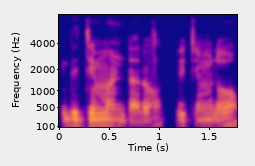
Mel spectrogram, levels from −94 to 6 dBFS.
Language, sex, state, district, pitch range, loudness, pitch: Telugu, male, Telangana, Nalgonda, 110-120 Hz, -22 LUFS, 115 Hz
